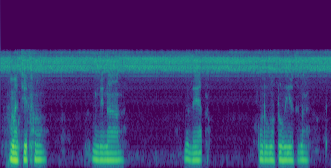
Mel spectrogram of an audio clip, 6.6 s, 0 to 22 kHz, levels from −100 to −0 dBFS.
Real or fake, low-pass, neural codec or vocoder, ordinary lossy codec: fake; 7.2 kHz; codec, 16 kHz, 16 kbps, FunCodec, trained on LibriTTS, 50 frames a second; none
